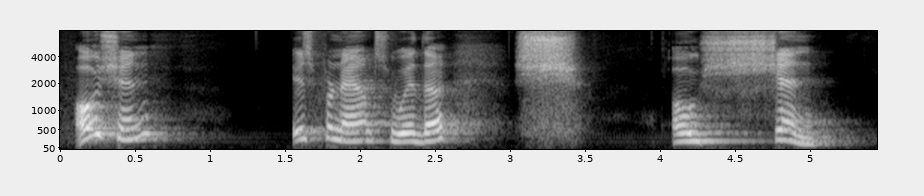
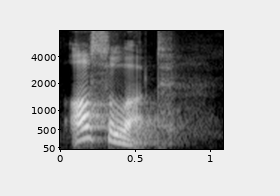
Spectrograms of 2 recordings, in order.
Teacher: Ocean is pronounced with a sh, ocean, right? But what about ocelot? Ocelot. This is pronounced with just an S.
